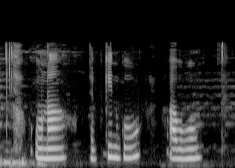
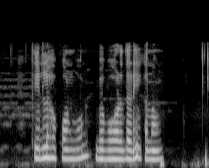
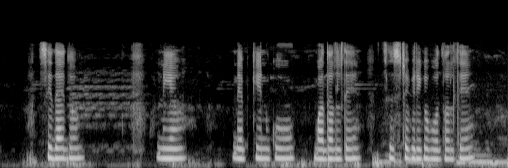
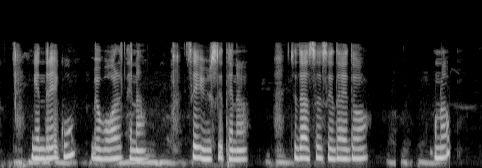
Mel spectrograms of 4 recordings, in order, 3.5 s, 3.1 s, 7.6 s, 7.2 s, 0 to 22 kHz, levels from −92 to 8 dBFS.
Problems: constant background noise, continuous background conversations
